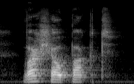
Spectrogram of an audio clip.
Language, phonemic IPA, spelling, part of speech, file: Dutch, /ˈwɑrʃɑuˌpɑkt/, Warschaupact, proper noun, Nl-Warschaupact.ogg
- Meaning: Warsaw Pact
